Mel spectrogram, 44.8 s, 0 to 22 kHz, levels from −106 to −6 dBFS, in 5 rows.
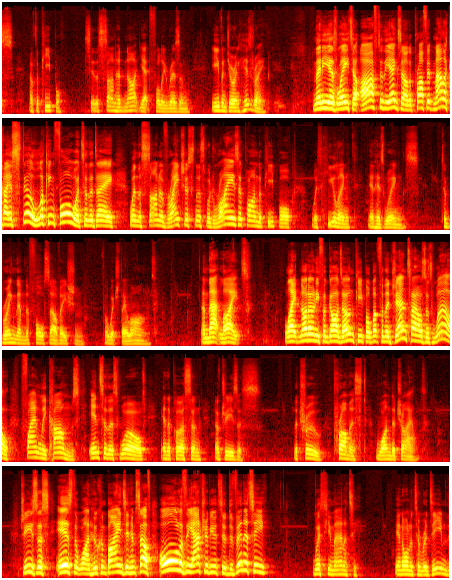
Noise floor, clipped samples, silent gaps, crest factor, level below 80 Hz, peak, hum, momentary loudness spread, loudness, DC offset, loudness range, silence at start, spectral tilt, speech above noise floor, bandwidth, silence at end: -70 dBFS; under 0.1%; none; 22 dB; -74 dBFS; 0 dBFS; none; 19 LU; -22 LUFS; under 0.1%; 18 LU; 0 s; -5.5 dB/octave; 48 dB; 18.5 kHz; 0 s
